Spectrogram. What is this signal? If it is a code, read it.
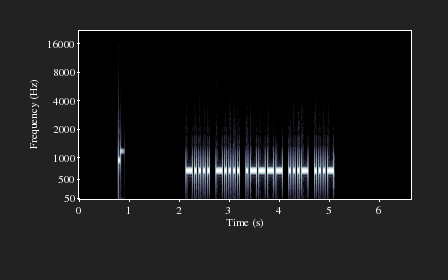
Morse code, heard as a keyed tone, about 28 wpm, 700 Hz. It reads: 661VV
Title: Five Challenging Letter-Number Combinations 28wpm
